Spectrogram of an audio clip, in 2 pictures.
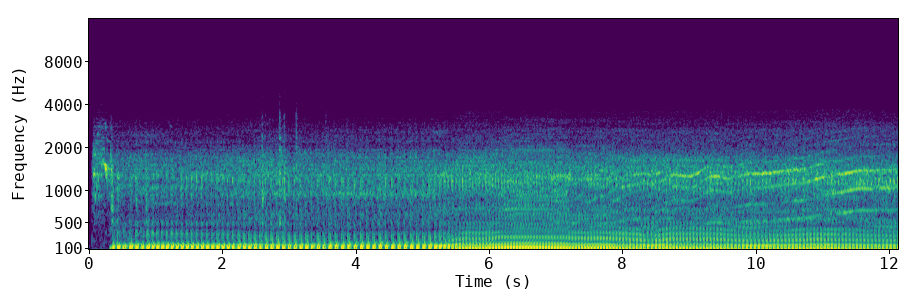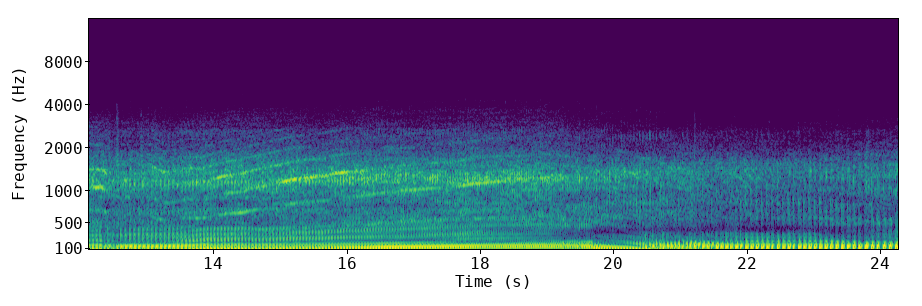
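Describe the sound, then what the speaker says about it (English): Loud, continuous close-up side-by-side drivetrain drone with a high transmission gear whine riding over the engine's rumble, steady for the whole stretch and no talking. "Sounds more like a gear whine. Like a low range, low range or something."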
